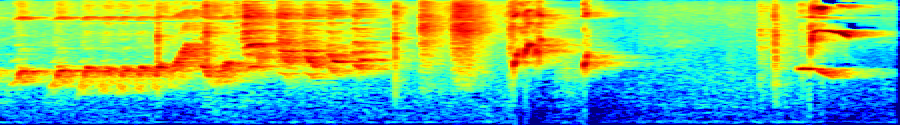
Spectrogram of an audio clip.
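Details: White-rumped shama in energetic 'nembak' song with 'isian' fillers: a rapid, rising chattering warble with harsh buzzy notes, a short pause, then a few clear high whistles.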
